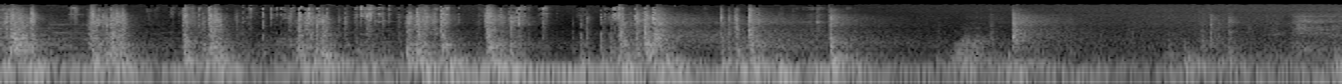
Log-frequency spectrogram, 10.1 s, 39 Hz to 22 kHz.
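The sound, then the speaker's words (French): A door is pulled shut and a key turned several times in the lock to close it completely, a series of sharp clicks and knocks for several seconds over a low hum, with faint voices in the background. “Pour fermer la porte complètement, il faut faire avant, 3, et puis 6.”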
